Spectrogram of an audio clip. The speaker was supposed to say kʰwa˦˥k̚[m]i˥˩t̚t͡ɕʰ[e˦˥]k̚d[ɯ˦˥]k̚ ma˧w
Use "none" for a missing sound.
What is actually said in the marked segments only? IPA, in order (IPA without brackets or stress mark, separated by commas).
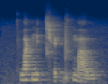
m, e˨˩, ɯ˦˥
